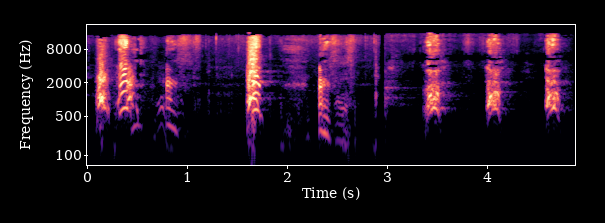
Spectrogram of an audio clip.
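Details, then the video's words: Happy dogs barking for fun: a handful of sharp, bright barks and yips in quick uneven bursts, with short gaps of near silence between them. "Dogs barking out loud for fun happy dogs"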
